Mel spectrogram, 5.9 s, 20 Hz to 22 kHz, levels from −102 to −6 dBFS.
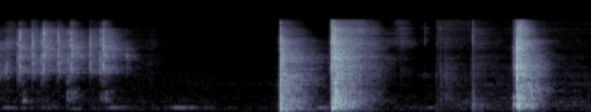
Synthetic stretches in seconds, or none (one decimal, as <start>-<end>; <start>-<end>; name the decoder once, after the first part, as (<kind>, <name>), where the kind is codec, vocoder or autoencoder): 2.2-5.9 (codec, SNAC)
